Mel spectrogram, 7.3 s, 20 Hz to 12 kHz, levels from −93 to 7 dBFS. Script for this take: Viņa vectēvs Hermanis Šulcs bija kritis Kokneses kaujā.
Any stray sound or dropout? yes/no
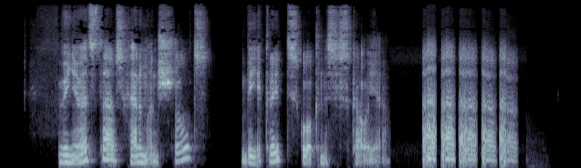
yes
